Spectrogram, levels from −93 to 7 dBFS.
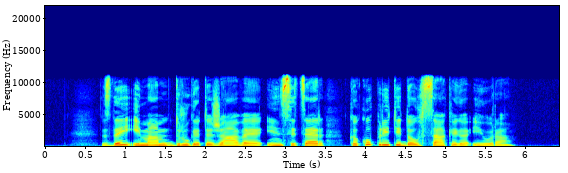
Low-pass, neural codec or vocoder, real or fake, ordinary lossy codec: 10.8 kHz; none; real; none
